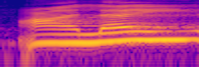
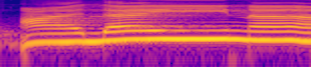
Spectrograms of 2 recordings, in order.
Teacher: maka dibacanya cukup dilembutkan atau dilunakkan. Jadi tidak perlu dipanjangin ya. Alai lembut, alaina.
